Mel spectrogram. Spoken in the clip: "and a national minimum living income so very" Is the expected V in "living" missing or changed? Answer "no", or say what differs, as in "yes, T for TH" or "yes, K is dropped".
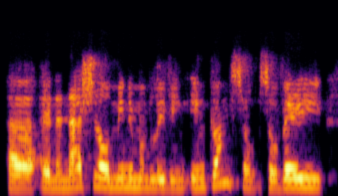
no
